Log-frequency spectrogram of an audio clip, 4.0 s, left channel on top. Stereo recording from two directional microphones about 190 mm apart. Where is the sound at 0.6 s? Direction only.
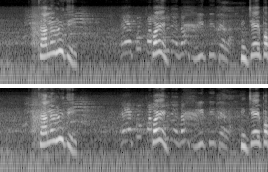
5° left (ahead or behind).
